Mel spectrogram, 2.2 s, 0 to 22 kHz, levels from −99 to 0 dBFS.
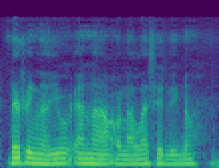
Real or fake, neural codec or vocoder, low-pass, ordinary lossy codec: fake; codec, 32 kHz, 1.9 kbps, SNAC; 14.4 kHz; none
